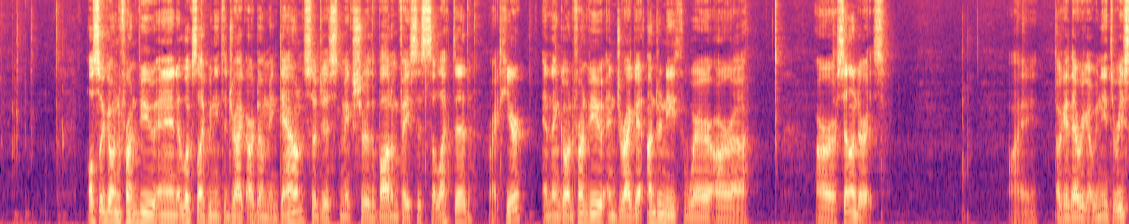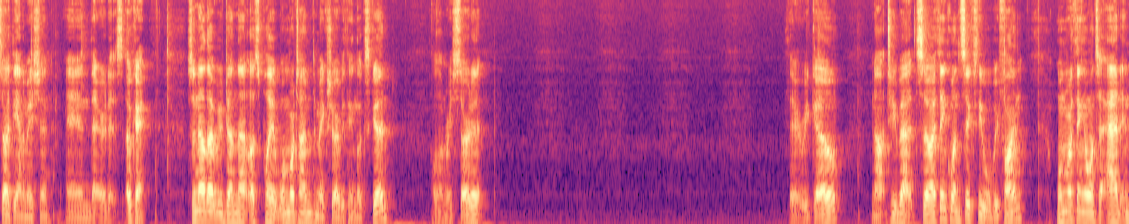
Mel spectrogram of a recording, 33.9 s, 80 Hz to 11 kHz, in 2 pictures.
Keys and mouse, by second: 1.1 a, 1.6 KP_1, 3.5 Tab, 4.3 a, 4.7 a, 5.0 b, 5.3 click, 6.9-10.0 right drag, 8.3 KP_1, 10.0-11.1 drag, 11.4 click, 12.8 Tab, 15.7-16.1 drag, 16.1-17.7 middle drag, 17.7 Tab, 18.6 Tab, 21.1 alt+a, 22.7 alt+a, 23.3-23.8 drag, 23.8 alt+a, 25.2-29.4 middle drag, 30.3 alt+a.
